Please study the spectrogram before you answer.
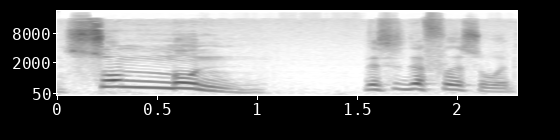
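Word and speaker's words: صُمٌّ: Sad, meme, tashdid, dhamma, sum, and meme, tanween, dhamma, mun. Summun. This is the first word. Summun.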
